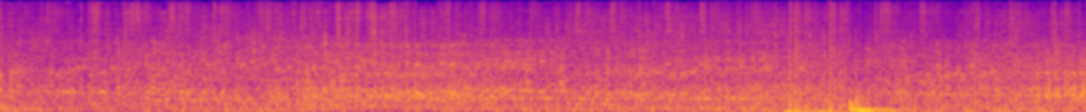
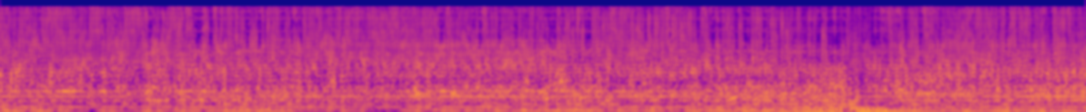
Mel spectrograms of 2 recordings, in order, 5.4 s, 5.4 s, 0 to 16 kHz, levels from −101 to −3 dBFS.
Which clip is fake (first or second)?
second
